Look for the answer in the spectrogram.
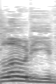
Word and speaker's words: Lodi: Now, it should be pronounced Lodi if you lived in Italy, and there was a famous Napoleonic battle there,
